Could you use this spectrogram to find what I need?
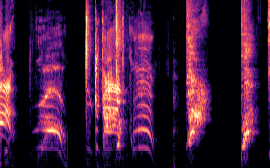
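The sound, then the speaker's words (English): Wordless angry screaming and groaning from one voice, a run of short strained vocal bursts broken by brief pauses. “I don't have, I'm just like, just noisily screaming, right?”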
